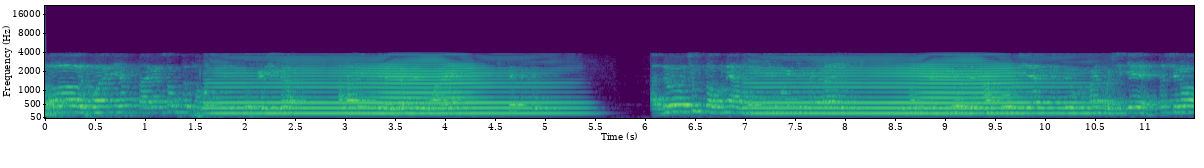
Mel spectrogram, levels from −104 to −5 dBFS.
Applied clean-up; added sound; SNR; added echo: none; Wind instrument, woodwind instrument; -2 dB; reverberation time 0.8 s.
